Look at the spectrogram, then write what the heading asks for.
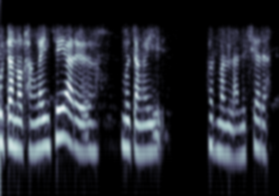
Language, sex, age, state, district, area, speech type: Bodo, female, 18-30, Assam, Baksa, rural, conversation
